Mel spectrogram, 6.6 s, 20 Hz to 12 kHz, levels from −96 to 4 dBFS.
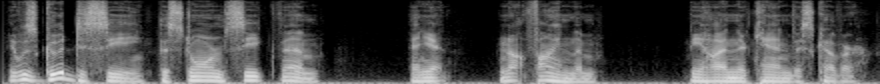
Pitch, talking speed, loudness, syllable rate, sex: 105 Hz, 155 wpm, -17 LUFS, 4.5 syllables/s, male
